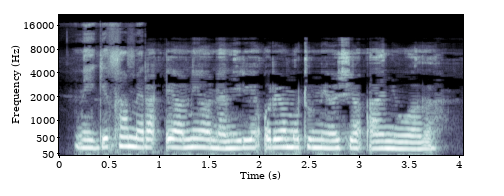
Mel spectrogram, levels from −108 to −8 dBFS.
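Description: Right from the start there's channel delay causing comb filtering: one side lags the other by a fraction of a millisecond, and summing them to mono cancels evenly spaced frequencies, the first notch sitting somewhere around 3 kHz, so the speech sounds hollow and a bit phasey.

Then at 0.87 s the adaptive stream drops to a lower bitrate and stays there to the end. With no gap, the treble suddenly cuts off above 11 kHz and codec artefacts rise, which fits a switch from a decent AAC stream to a very low-bitrate HE-AAC one.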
